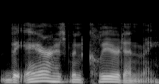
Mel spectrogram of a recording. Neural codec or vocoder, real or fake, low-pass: codec, 16 kHz, 4 kbps, FunCodec, trained on Chinese and English, 50 frames a second; fake; 7.2 kHz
